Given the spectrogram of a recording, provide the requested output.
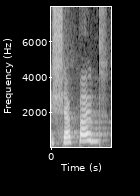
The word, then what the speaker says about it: shepherd: shepher or shepher Chung I think you should be Shepherd it's that shepher pad pad because that edge is silent shepher maanga thank you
